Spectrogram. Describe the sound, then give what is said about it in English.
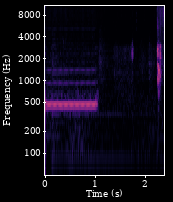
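A reporter dials a telephone to call someone: a steady, loud dial tone hums for about a second, then cuts off to a quiet line with a soft click and a short, bright tone at the end. “He picked up the phone.”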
